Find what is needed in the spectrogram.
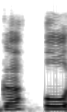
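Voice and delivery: g as a lone "guh", then ul; sounds separated. Shown as a demonstration. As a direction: break g and ul apart before blending. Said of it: "it blends together and says gul".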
